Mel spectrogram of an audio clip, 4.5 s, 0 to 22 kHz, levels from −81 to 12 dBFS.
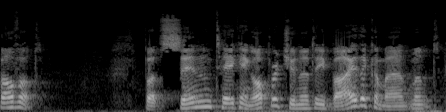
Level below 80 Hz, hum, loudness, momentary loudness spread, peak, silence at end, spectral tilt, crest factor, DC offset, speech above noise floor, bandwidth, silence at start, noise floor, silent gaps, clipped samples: -50 dBFS; none; -24 LUFS; 7 LU; -8 dBFS; 0.05 s; -5 dB/octave; 18 dB; under 0.1%; 35 dB; 13 kHz; 0 s; -59 dBFS; none; under 0.1%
